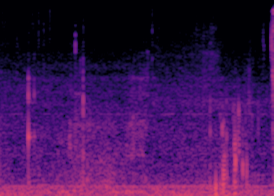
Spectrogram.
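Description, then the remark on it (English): Someone sips water: quiet, wet mouth clicks and a soft gulp or two, spaced irregularly over a low, steady hum, with no talking. “I'm going to take a sip of water, and then we're going to get into the next paragraph.”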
